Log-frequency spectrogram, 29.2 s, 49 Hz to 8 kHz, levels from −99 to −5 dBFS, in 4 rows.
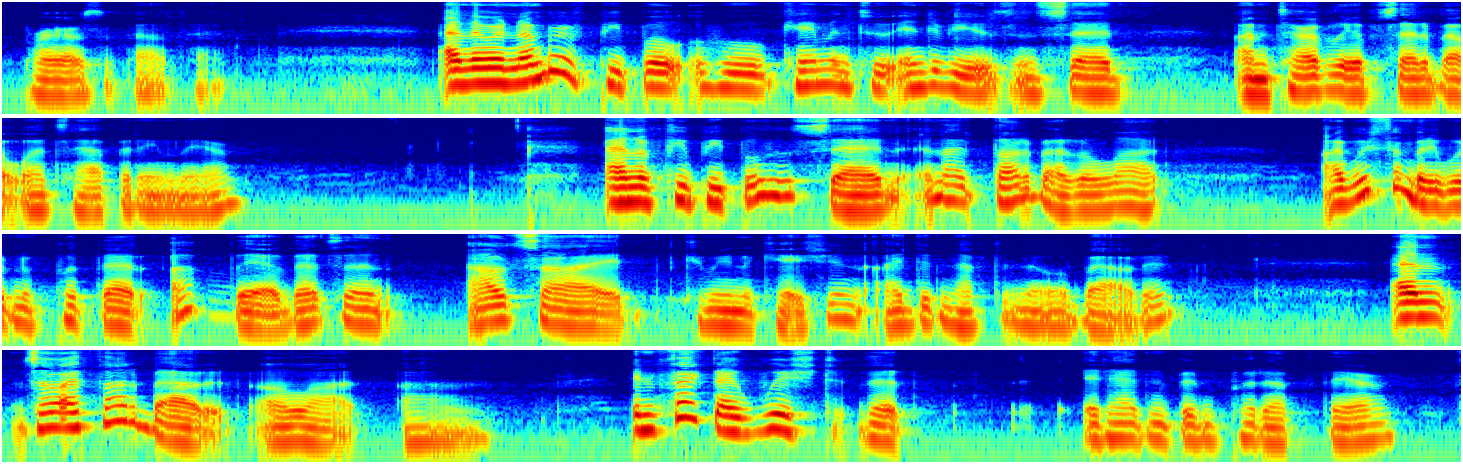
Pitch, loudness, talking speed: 130 Hz, -19 LUFS, 155 wpm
